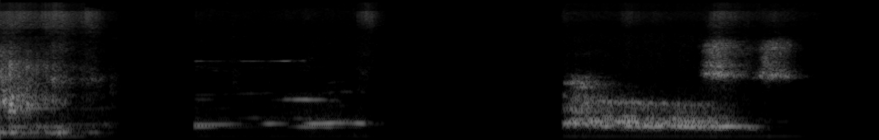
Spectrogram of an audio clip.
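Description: Pet dogs let out a few separate barks and yelps in short bursts with silent gaps between them, moderately close and otherwise quiet.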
